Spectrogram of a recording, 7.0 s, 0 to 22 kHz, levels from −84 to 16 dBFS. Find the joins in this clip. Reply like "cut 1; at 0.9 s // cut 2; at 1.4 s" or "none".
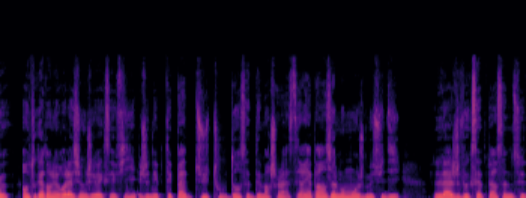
none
